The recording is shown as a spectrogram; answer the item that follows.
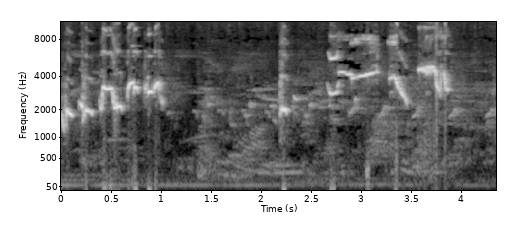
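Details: Kacer (oriental magpie-robin) sings a vigorous isian passage: rapid bright whistled notes tumble together, pause briefly, then return as high sweeping slurs and squeaky chirps.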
